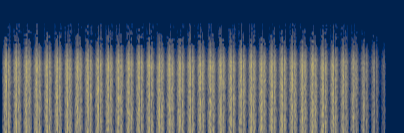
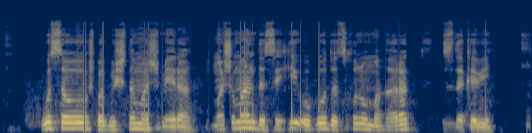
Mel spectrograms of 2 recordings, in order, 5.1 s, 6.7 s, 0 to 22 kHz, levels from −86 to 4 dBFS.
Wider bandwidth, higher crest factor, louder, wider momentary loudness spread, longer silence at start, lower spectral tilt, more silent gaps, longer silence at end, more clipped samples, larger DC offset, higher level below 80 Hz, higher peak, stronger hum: about the same, 10.5 kHz vs 11.5 kHz; about the same, 18 dB vs 16 dB; first, -16 LUFS vs -22 LUFS; second, 5 LU vs 12 LU; second, 0.05 s vs 0.5 s; second, -4 dB/octave vs -5.5 dB/octave; neither; second, 0.35 s vs 0.5 s; neither; neither; first, -36 dBFS vs -54 dBFS; first, 0 dBFS vs -6 dBFS; neither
